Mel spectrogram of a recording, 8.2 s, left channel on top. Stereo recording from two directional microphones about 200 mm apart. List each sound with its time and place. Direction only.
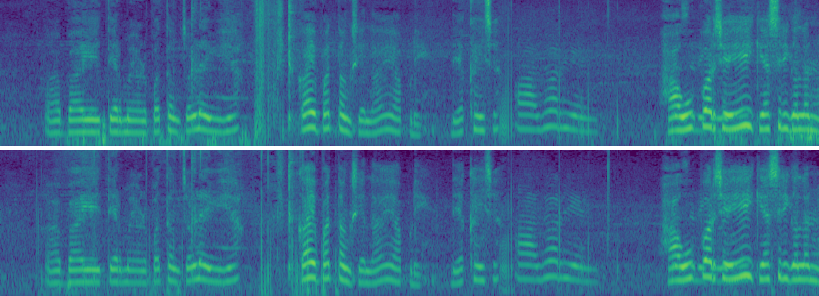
0.4 s a woman's voice: 10° left (ahead or behind)
0.8 s speech: 25° left (ahead or behind)
3.0 s speech: centre (ahead or behind)
4.7 s speech: 20° left (ahead or behind)
5.1 s a woman's voice: 30° left (ahead or behind)
6.6 s a woman's voice: 15° left (ahead or behind)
